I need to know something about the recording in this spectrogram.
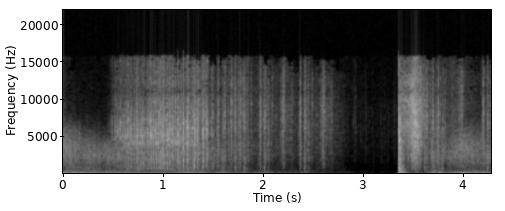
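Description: A bowstring creaks as an arrow is drawn.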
